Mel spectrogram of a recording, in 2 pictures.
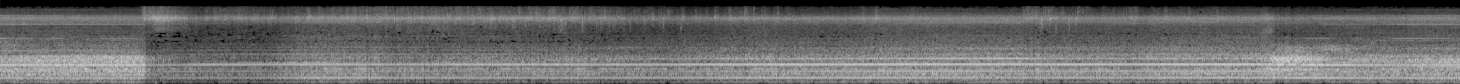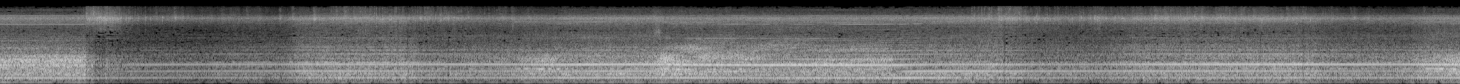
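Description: Kirby G6 vacuum cleaner's motor running with a steady high whine as its hose and upholstery nozzle suck up dry rice from a carpet mat, with a few short crunchy, rattling swells as grains go up the hose.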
